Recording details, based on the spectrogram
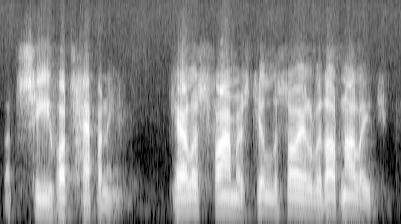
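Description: An actor playing an earnest, indignant American government official in an old-time radio drama, formal and oratorical in delivery. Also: male voice, a little high, fairly quick, natural voice. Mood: impassioned. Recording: dull vintage radio recording.

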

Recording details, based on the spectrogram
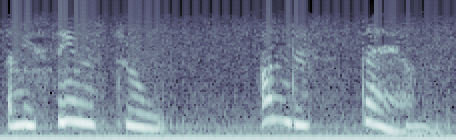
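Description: A woman's voice: very high-pitched, wildly swooping pitch, very slow, faint music behind, exaggerated voice. A woman playing an earnest, impressionable eleven-year-old girl in a 1940s radio drama, with a childlike, emotional delivery. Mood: troubled, confused. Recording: scratchy, tinny 1940s radio recording.

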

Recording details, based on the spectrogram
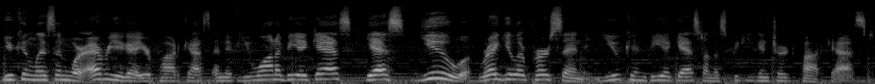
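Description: A man reads an upbeat podcast promo, speaking straight to the listener in a high voice for a man. Guitar music plays clearly underneath his words. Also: moderate pace, few pauses. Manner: upbeat direct address to the listener. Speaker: promo announcer.

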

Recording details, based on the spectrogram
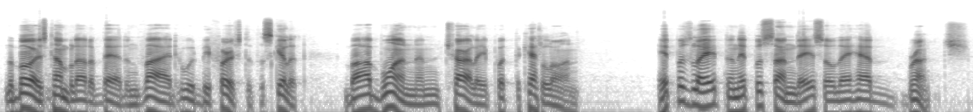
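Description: Wry, bright-voiced male radio western narrator. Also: lowish voice, no room sound. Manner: wry, storytelling.

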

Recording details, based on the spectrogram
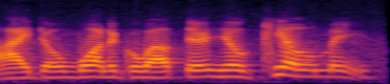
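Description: An actress playing a frightened, overwrought young wife who pleads and swings toward hysteria, in old radio drama style. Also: female voice, fairly low pitch, flat delivery, fairly quick, close to an everyday voice. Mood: panicked. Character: frightened, high-strung young wife in hiding. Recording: muffled, slightly noisy old radio recording.

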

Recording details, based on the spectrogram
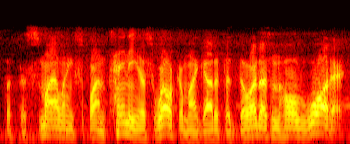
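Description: An actor playing a hard-boiled, suspicious ship's skipper in old-time radio noir style, terse and sardonic. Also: male voice, mid-range voice, animated, a little fast, husky. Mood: accusing. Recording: tinny vintage radio recording, faint music.

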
